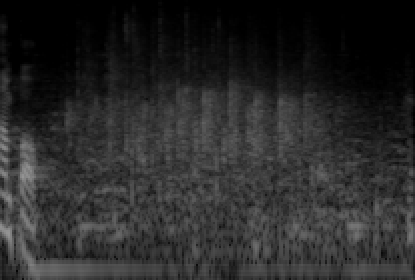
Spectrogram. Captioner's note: applause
